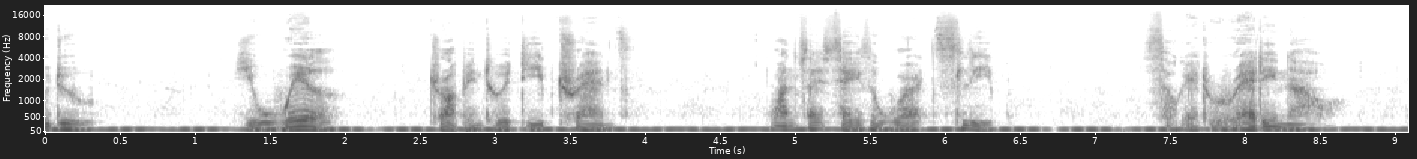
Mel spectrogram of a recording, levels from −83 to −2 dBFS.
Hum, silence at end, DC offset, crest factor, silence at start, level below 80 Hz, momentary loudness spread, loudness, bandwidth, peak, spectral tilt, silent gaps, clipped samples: none; 0 s; under 0.1%; 22 dB; 0 s; -56 dBFS; 10 LU; -40 LUFS; 18.5 kHz; -18 dBFS; -5.5 dB/octave; none; under 0.1%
